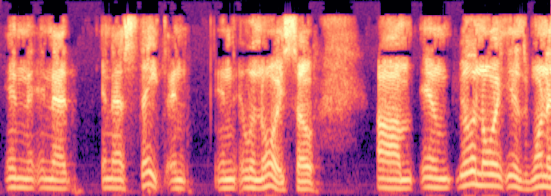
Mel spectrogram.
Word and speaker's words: Illinois: For those who think that Illinois is the correct pronunciation, it's not. It's Illinois.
